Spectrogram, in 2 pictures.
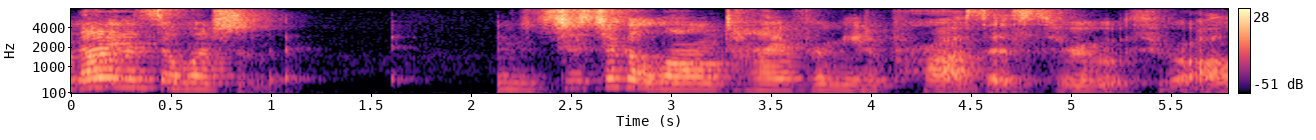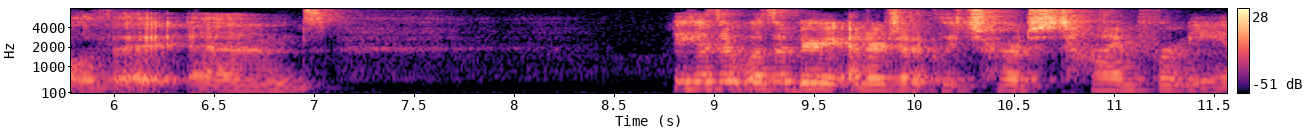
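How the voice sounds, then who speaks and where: A woman hosting a solo spiritual podcast, talking intimately and reflectively with a slightly raspy voice and drawn-out pauses. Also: medium pitch, very animated, a bit bright. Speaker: podcast host. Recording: echoey, roomy sound.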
